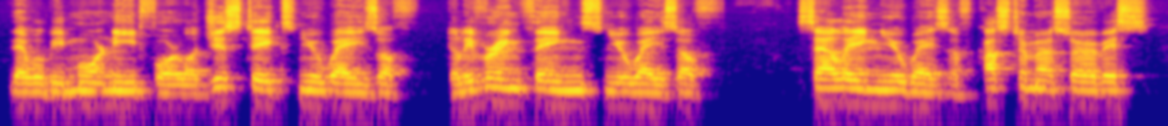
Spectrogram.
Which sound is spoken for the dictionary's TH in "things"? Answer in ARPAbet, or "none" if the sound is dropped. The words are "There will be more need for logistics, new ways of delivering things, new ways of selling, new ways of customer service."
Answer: TH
